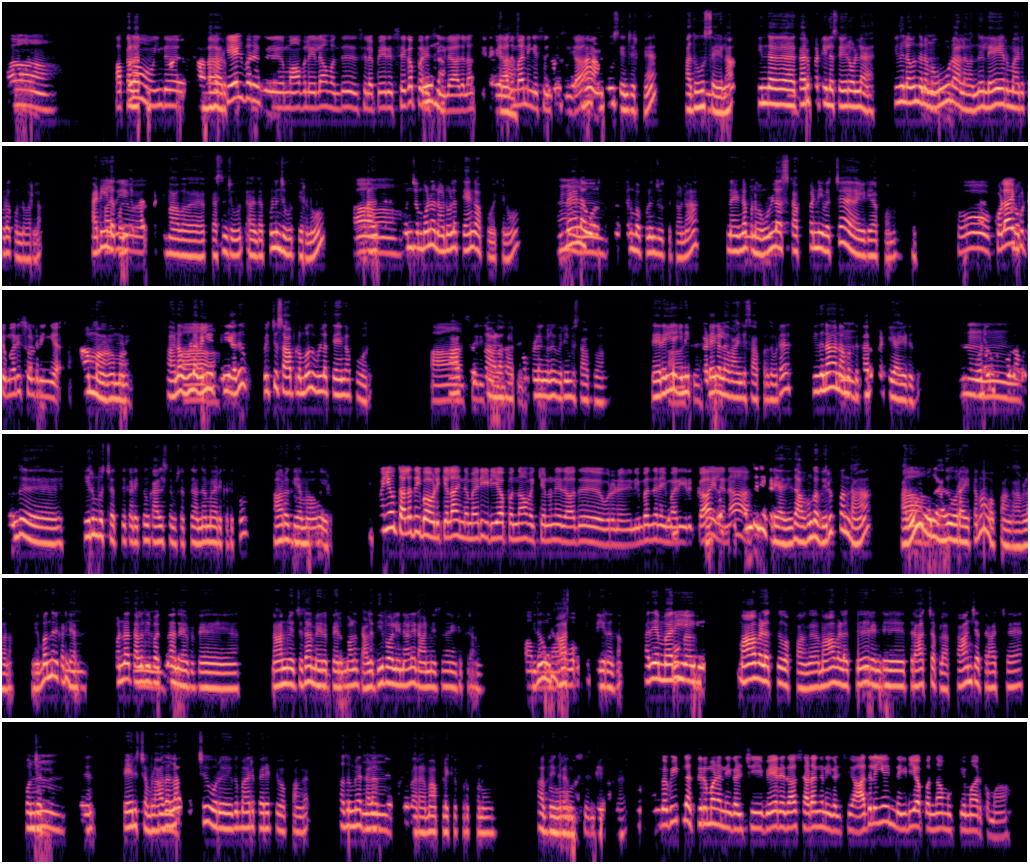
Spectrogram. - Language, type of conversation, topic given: Tamil, podcast, உங்கள் பாரம்பரிய உணவுகளில் உங்களுக்குப் பிடித்த ஒரு இதமான உணவைப் பற்றி சொல்ல முடியுமா?
- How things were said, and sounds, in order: distorted speech; other noise; static; unintelligible speech; other background noise; unintelligible speech; unintelligible speech; in English: "லேயர்"; tapping; in English: "ஸ்டப்"; drawn out: "ஆ"; mechanical hum; unintelligible speech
